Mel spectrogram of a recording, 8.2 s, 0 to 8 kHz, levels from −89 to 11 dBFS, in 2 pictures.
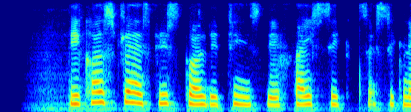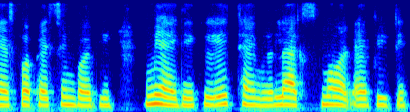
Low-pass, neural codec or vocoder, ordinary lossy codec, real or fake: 7.2 kHz; vocoder, 22.05 kHz, 80 mel bands, WaveNeXt; Opus, 24 kbps; fake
